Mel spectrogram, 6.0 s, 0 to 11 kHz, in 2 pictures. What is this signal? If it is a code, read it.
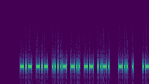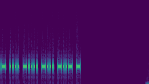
Morse code, heard as a keyed tone, about 42 wpm, 700 Hz. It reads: KK4DMF DE WH6BXT
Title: USA Callsign DE Callsign 45wpm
